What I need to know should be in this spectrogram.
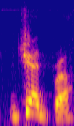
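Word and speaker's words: Jedburgh: Selkirk down there and jedra which a lot of the tourists pronounce incorrectly but we're going to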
